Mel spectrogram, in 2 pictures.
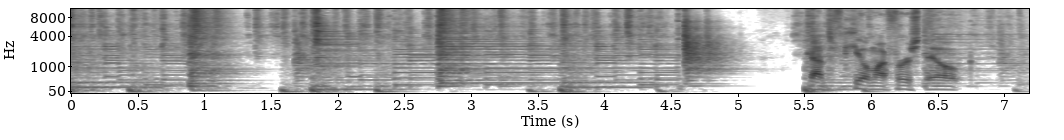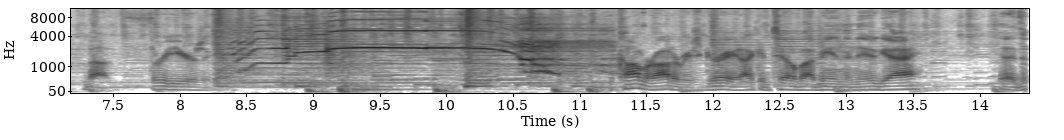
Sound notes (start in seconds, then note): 0.0 blues music; 8.4 elk bugles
